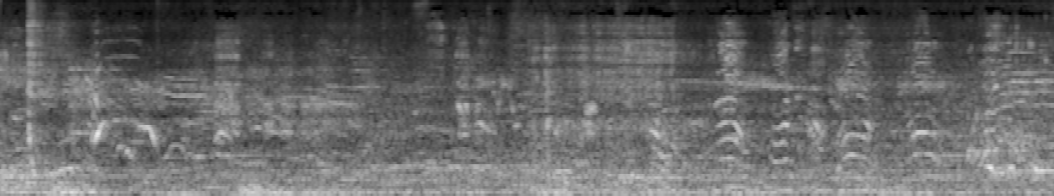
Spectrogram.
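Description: Lively music plays through loudspeakers.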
